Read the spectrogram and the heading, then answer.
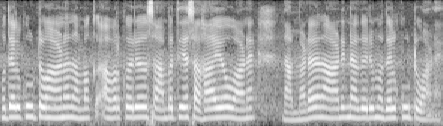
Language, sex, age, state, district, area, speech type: Malayalam, female, 45-60, Kerala, Alappuzha, rural, spontaneous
